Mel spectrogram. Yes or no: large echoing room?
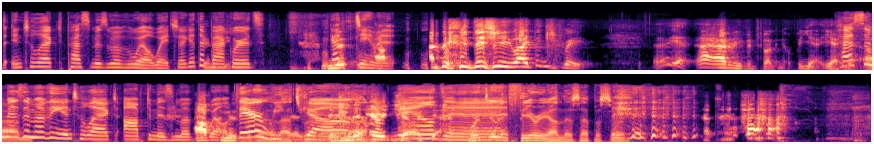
no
